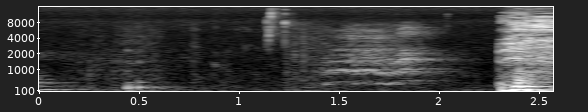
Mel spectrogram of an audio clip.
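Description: A cat gives one drawn-out meow that rises and falls in pitch, fairly faint, after a brief soft click, and then a sudden loud, noisy burst cuts in at the end.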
